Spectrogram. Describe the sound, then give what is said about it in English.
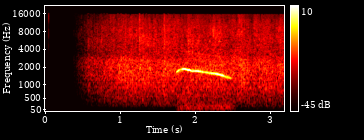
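A crowd breaks into steady applause, a dense wash of clapping that swells briefly in the middle, with a short whistle rising above it before the clapping continues. “Giving y'all a round of applause.”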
